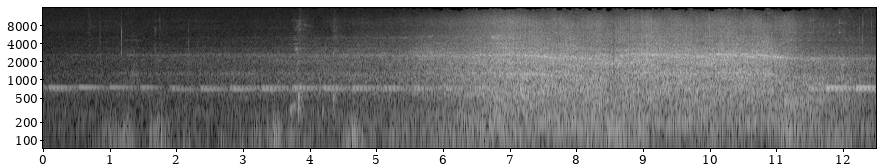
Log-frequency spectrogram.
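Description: An electric train passing beside a level crossing. For the first few seconds the crossing's warning bell rings in a steady repeating beat. From about six seconds in, the rush of the train's wheels and running gear builds and becomes the loudest sound, with a faint high tone over it. The bell comes back through the noise near the end.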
